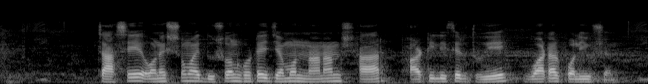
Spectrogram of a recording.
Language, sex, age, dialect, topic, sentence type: Bengali, male, 18-24, Western, agriculture, statement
